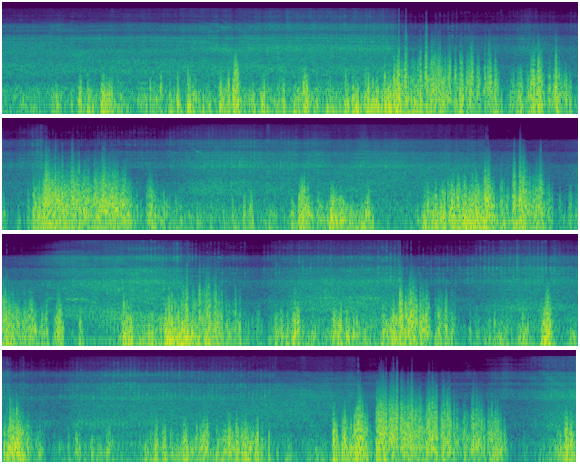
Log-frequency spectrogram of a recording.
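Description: Go-kart engines buzz loudly as karts race past close by, rising and falling.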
